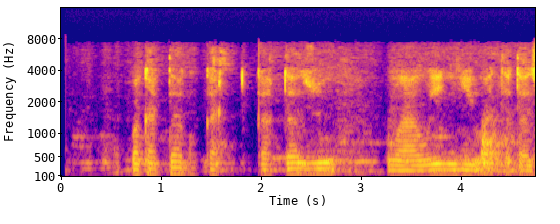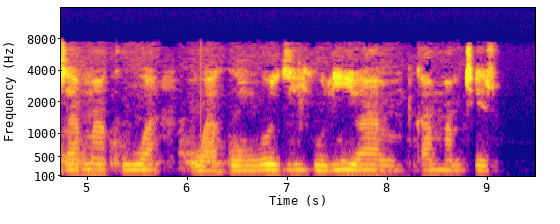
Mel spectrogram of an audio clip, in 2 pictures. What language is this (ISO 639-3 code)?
swa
